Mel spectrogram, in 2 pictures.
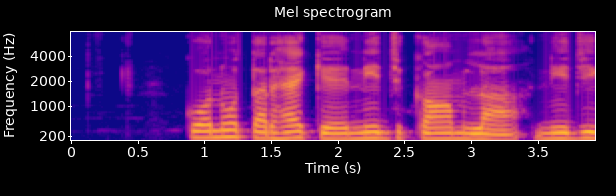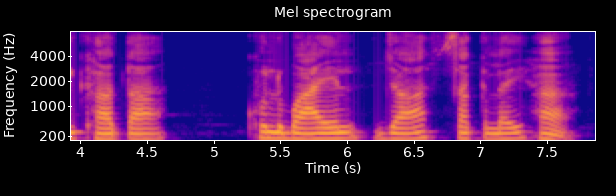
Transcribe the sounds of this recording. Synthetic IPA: koːnot̪əɾɦɛkenid͡ʒkaːmlanid͡ʒikʰaːt̪a | kʰʊlbaːeld͡ʒaːsəkləjhɛː

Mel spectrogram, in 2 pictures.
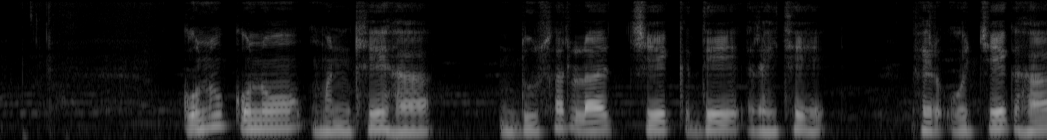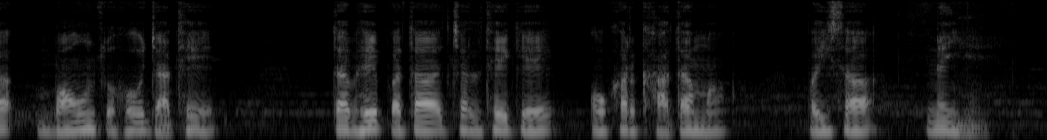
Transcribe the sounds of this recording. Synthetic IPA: koːnokoːnomənkʰeɦə | d̪uːsəɾlət͡ʃeːkd̪eɾəɦit̪ʰe | pʰɪɾʔoːt͡ʃeːkɦəbãːʊ̃nsɦod͡ʒaːt̪ʰe | t̪əbʱepət̪at͡ʃəlt̪ʰeke | oːkʰəɾkʰaːt̪amã | pəɪsa | nɐĩɦɛ̰̃ː

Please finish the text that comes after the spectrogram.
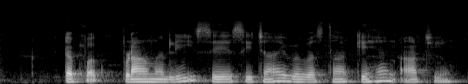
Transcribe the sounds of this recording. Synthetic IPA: ʈəpə̰kpɽaːɳ̃lisesit͡ʃaːjʋjəʋəst̪ʰakeɦəna̰ːt͡ʃḭː

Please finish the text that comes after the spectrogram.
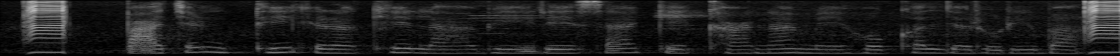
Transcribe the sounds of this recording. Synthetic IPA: pa̰ːt͡ʃənʈʰiːkɾəkʰelabʱiɾeːsakekʰaːnamẽɦoːkʰəld͡ʒəɾuːɾibaː

